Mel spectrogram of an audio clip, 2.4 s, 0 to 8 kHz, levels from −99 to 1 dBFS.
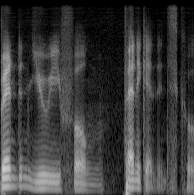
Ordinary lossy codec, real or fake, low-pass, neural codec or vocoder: none; fake; 7.2 kHz; codec, 16 kHz, 0.7 kbps, FocalCodec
